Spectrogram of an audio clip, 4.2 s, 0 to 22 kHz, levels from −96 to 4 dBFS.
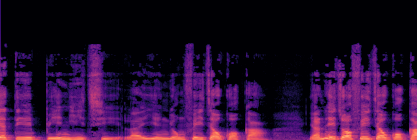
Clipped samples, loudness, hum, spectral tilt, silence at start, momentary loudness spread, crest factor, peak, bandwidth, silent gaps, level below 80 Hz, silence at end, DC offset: under 0.1%; -26 LUFS; none; -6 dB/octave; 0 s; 10 LU; 18 dB; -8 dBFS; 15 kHz; none; -64 dBFS; 0 s; under 0.1%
